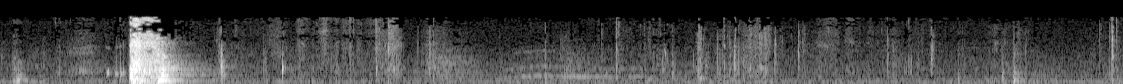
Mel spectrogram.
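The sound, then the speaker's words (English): One loud, sharp cough from someone with a tickle in the throat. It stands out against near silence, and only a few faint, scattered ticks follow. “I don't know, I got a tickle in my throat. I'm going to try one more drink.”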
